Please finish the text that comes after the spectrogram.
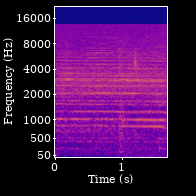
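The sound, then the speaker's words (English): A car horn blares outside a house after a car crash in front of it, a steady sustained honk with traffic-like rumble underneath and no impact clearly audible; no one speaks. “Well, Ooh, what are that car crash over there?”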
